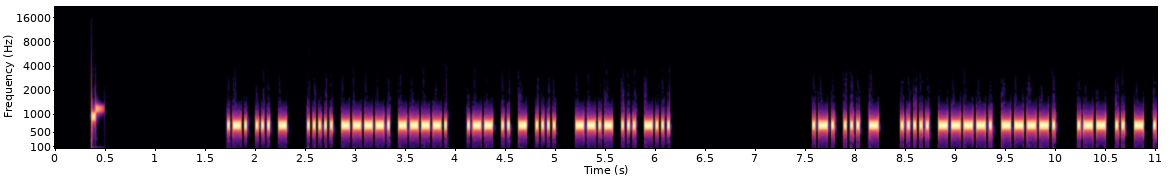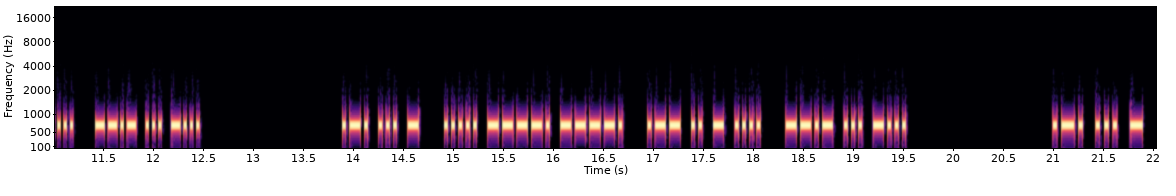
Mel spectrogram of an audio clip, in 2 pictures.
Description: Morse code, heard as a keyed tone, about 34 wpm, 700 Hz. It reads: RST 599 WITH QSB RST 599 WITH QSB RST 599 WITH QSB RST
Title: Speed-Racing Common QSO Phrases Encore - 28wpm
